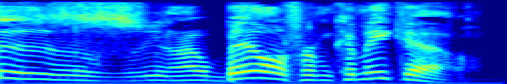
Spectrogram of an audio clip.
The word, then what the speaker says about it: Comico: You idiots, whoever founded this company, the comic company, felt somehow the English pronunciation was Comico. So that is why, much as it still pains me to this day, in deference to this publisher, I will pronounce the name of the company in the ridiculous, delightfully ridiculous way it was presented, it turns out, as Shutter Comico.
